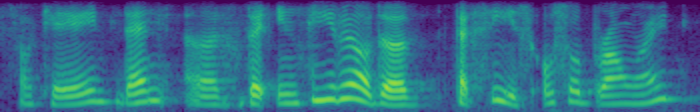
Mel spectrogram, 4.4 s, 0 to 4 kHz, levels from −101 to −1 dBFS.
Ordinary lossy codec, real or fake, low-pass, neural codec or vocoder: Opus, 32 kbps; fake; 3.6 kHz; codec, 16 kHz, 2 kbps, X-Codec, HuBERT features, trained on LibriSpeech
